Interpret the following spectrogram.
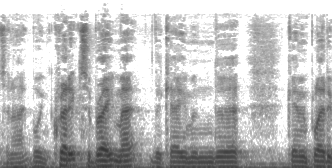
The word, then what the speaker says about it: Breightmet: No one knows how to pronounce Breightmet, you said. Is that the right way? Breightmet, I believe that's the correct pronunciation.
